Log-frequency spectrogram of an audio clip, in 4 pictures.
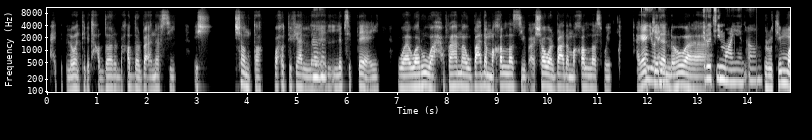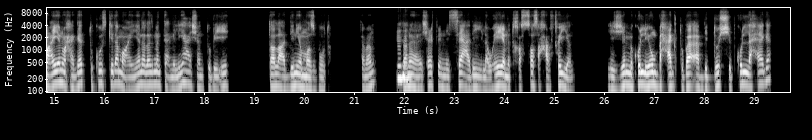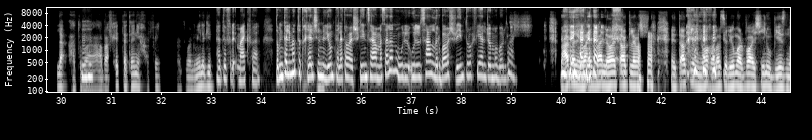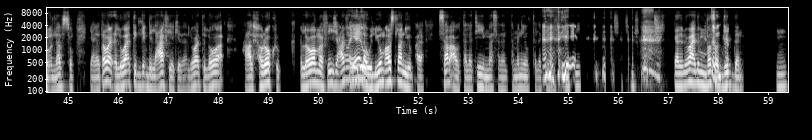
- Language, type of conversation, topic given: Arabic, podcast, لو ادّوك ساعة زيادة كل يوم، هتستغلّها إزاي؟
- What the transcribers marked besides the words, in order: in English: "shower"; tapping; in English: "روتين"; in English: "روتين"; in English: "للGym"; in English: "الGym"; chuckle; unintelligible speech; giggle; laughing while speaking: "أتأقلم"; chuckle; giggle; giggle; chuckle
